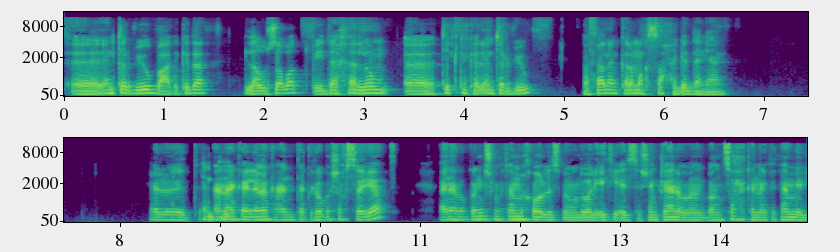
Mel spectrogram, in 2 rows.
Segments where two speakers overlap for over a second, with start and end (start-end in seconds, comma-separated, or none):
none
